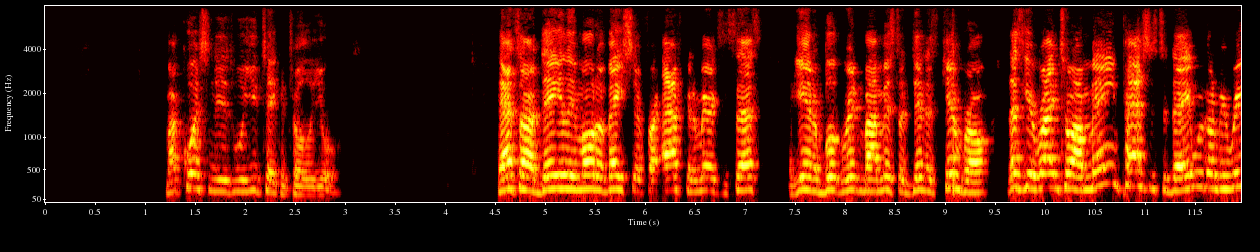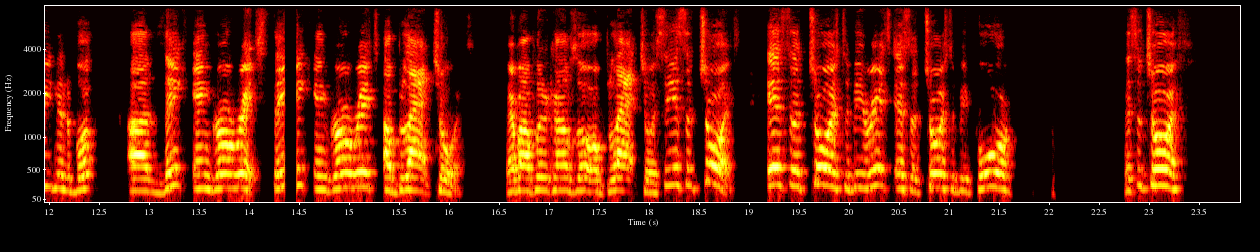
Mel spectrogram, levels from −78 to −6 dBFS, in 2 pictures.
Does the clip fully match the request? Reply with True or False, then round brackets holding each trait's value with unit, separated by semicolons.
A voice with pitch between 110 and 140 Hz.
False (205 Hz)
